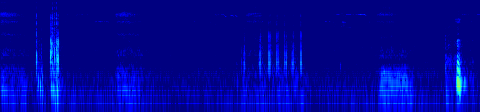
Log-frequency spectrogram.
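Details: Sphynx cat snoring while sleeping: a quiet run of rapid, rhythmic snoring pulses, then a soft wavering snore and breathy sounds, with a couple of sharp clicks and a low background hum.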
